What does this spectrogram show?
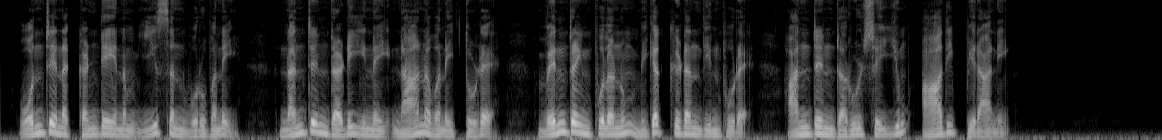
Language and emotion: Tamil, neutral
